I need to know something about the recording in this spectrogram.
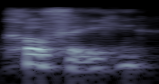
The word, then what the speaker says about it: Cuffee: famous Black sea captains, Paul Coffey, his last name is spelled Cuffee, but he took the name of his father, Kofi, an African name.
